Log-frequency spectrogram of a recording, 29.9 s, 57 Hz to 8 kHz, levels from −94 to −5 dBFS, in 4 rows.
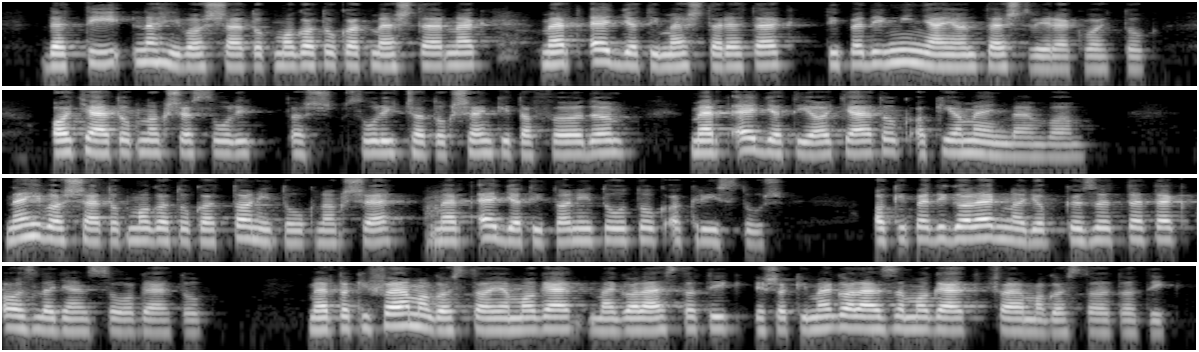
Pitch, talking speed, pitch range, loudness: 195 Hz, 110 wpm, 185-205 Hz, -21 LUFS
